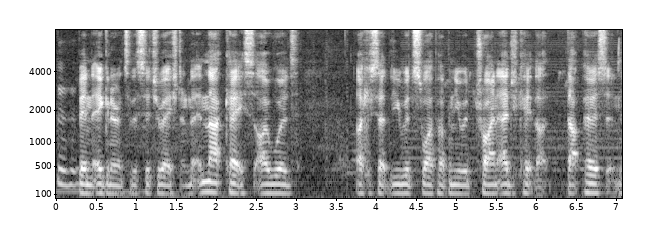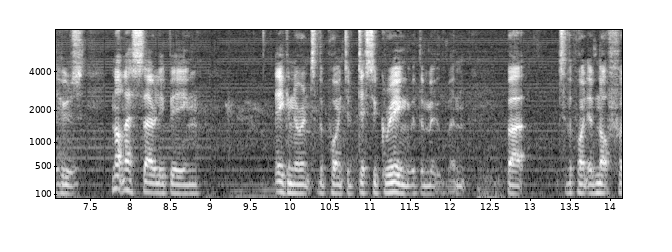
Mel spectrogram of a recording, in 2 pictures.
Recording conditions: sounds in the background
